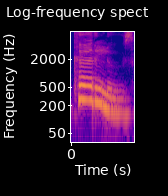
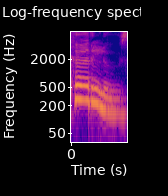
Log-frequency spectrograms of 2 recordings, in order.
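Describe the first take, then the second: First: The t is a quick tongue tap. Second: The t is a quick tongue tap.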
